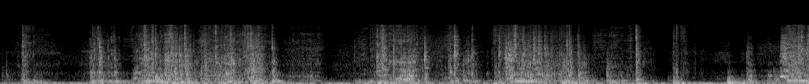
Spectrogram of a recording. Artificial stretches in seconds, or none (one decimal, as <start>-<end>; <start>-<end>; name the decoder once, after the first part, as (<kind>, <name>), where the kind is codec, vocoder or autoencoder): 5.3-5.9 (codec, SNAC); 6.5-7.0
